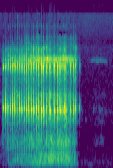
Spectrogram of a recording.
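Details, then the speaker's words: A woman snoring while asleep, one of a set of women's snoring recordings, not stated to be sleep apnea: a single loud, fluttering, rattling snore lasting about a second; snoring. "but I mean I'm saying it's cute but to be honest on the serious side snoring isn't always cute you can have sleep apnea but this isn't sleep apnea that I have or someone else"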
